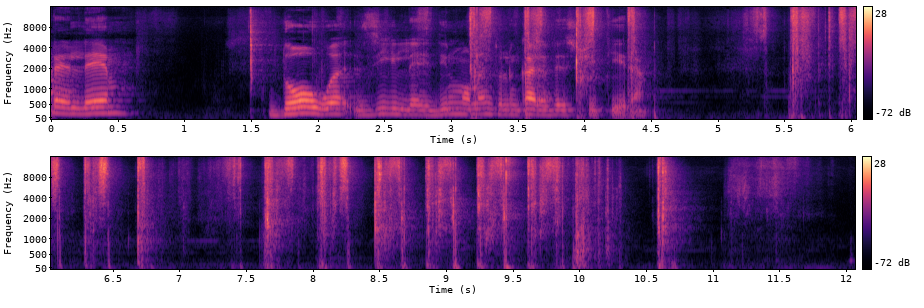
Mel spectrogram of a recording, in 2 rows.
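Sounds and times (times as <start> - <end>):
cards being shuffled: 2.8 - 11.7.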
